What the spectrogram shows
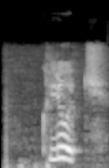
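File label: "ключ", Komi, female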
